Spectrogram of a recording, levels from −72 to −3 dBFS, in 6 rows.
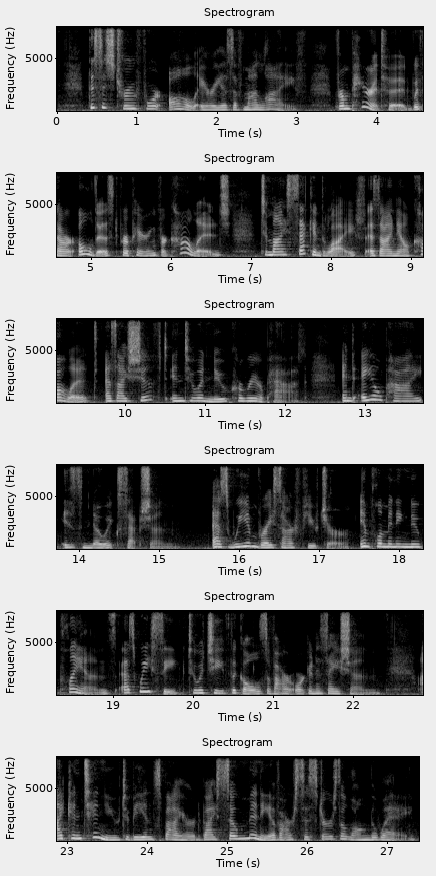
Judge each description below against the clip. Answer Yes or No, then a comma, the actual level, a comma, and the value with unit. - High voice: Yes, high, 245 Hz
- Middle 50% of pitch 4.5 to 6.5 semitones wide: Yes, wide, 5.5 semitones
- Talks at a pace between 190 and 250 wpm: No, average, 155 wpm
